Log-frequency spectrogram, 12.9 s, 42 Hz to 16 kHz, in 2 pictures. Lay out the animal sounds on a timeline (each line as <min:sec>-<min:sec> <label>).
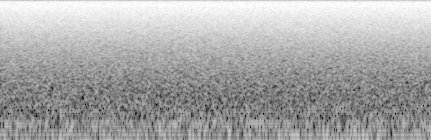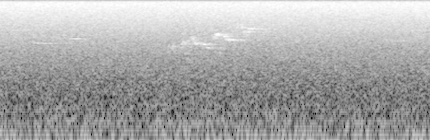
0:06.9-0:07.9 Hermit Thrush (Catharus guttatus)
0:08.8-0:10.6 Swainson's Thrush (Catharus ustulatus)
0:12.1-0:12.6 Hermit Thrush (Catharus guttatus)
